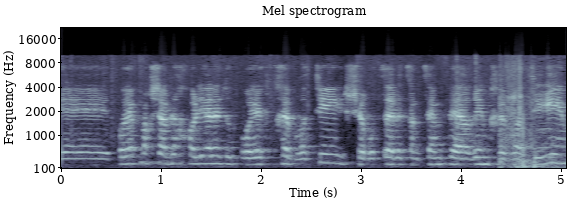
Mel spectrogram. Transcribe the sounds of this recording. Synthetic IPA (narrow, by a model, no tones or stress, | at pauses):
pʁojek̚t̪maχʃavleχo̞ljeledupʁo̞jekt̪χe̞vʁatiʃe̞ʁo̞t͡selet͡samt͡se̞mpeaʁimχe̞vʁatiim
